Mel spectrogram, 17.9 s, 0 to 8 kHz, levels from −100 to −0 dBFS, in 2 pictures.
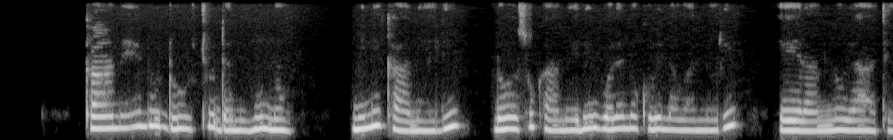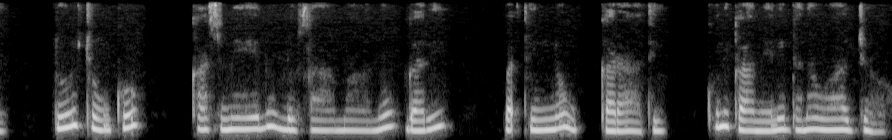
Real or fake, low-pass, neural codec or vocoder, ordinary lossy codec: real; 7.2 kHz; none; AAC, 48 kbps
